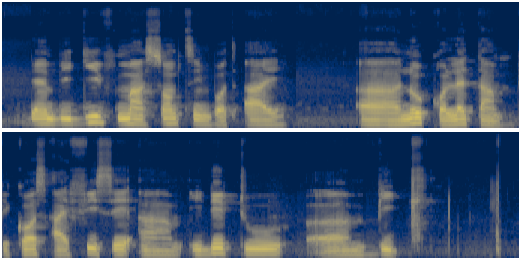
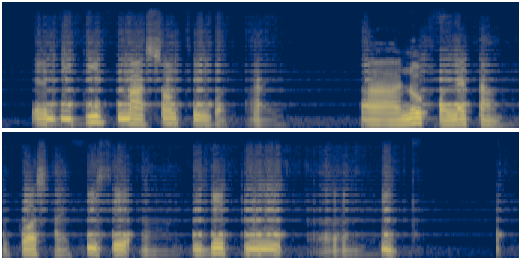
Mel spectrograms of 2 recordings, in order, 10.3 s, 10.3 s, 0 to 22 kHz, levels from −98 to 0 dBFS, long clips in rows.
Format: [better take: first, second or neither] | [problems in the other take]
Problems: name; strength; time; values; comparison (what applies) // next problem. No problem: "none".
first | noise reduction (neural mask model RNNoise)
